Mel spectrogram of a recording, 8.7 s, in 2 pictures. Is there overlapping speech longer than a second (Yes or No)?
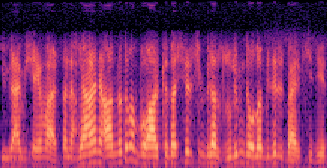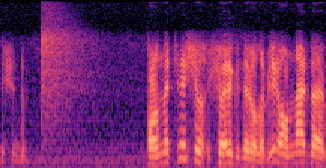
No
